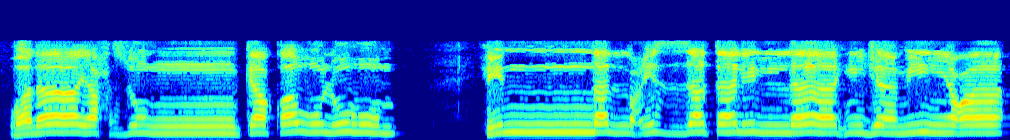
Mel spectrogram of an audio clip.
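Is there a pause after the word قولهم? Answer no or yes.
yes. There is a pause after قولهم. God's might is the reason the Prophet should not grieve. The speaker calls it right. "هنا الوقف ثم نبدأ"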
